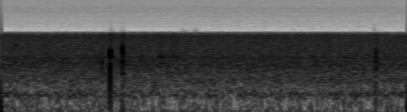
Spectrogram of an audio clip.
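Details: Honey bees at a hive being checked by novice keepers at Summerwood Lane Allotments and Community Garden; a dense, steady low hum fills the clip, broken by a couple of brief knocks near the one-second mark.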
